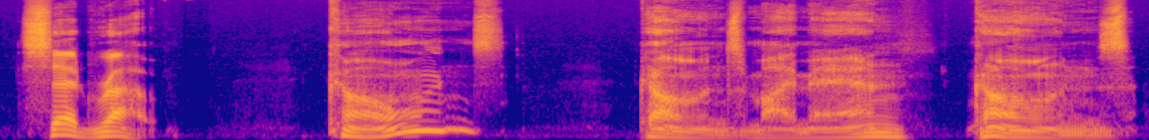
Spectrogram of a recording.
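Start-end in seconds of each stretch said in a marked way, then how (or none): 1.6-2.5 high rising disbelief on Cones; Cones? asked with a sharp upward lift; puzzled question. A narrator's reading. 3.2-5.6 low, soft, patient reply; a lower, knowing Horrocks; knowing answer. A narrator's reading.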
